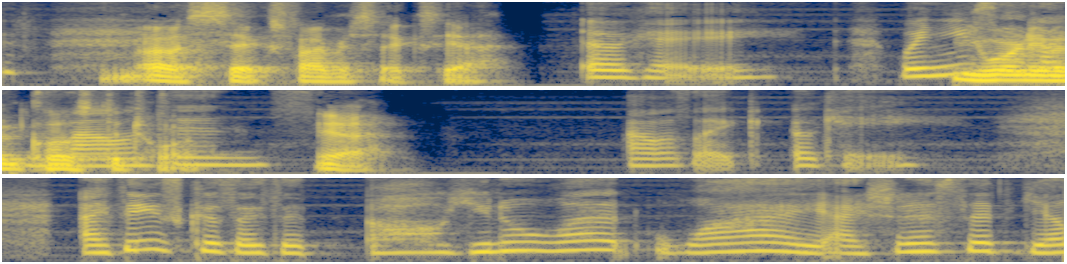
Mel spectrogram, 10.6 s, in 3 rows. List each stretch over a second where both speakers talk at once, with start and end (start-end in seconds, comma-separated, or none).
3.1-4.6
